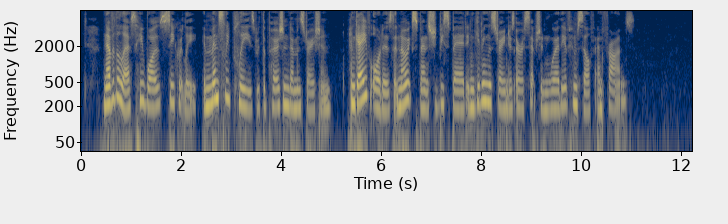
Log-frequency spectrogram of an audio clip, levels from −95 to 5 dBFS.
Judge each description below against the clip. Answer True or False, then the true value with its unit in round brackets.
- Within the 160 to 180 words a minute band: False (145 wpm)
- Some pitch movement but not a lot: True (3.5 semitones)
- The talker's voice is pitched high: True (195 Hz)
